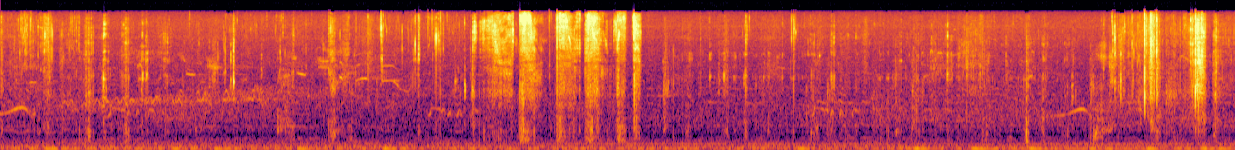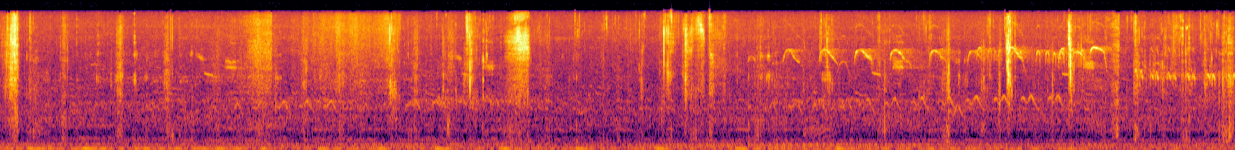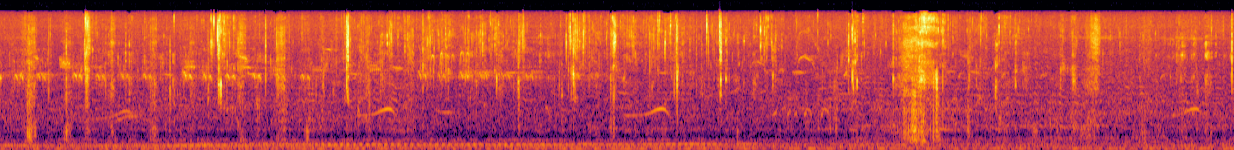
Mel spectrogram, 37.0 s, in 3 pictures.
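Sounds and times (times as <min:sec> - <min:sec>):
chewing and crunching: 0:00.0 - 0:37.0
steady low hum: 0:00.0 - 0:37.0.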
